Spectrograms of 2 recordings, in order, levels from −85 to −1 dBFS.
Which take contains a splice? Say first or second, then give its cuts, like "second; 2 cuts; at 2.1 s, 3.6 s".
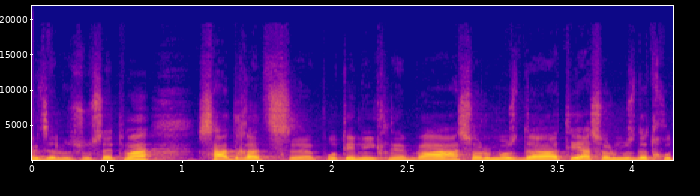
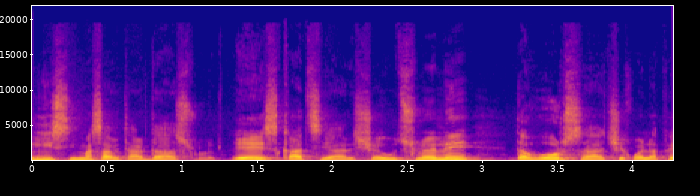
second; 1 cut; at 1.1 s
